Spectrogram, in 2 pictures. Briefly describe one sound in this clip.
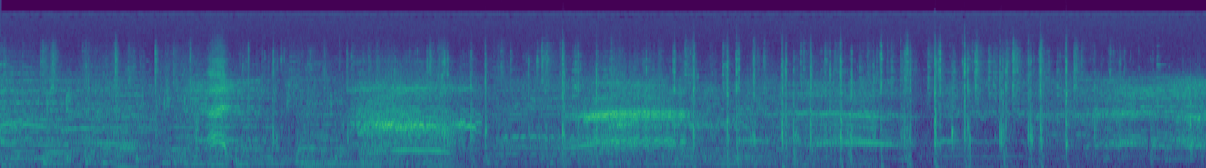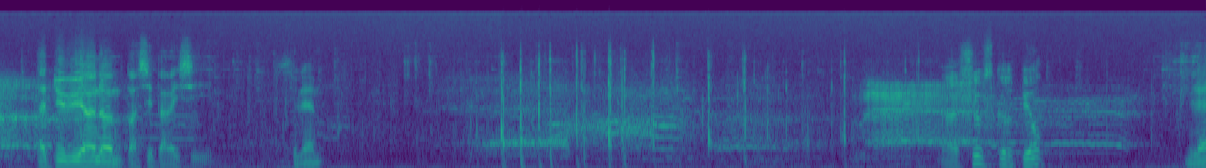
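Horses' hooves clop on stony ground.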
